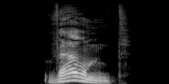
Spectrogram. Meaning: inflection of wärmen: 1. second-person plural present 2. third-person singular present 3. plural imperative
- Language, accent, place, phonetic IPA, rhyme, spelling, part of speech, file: German, Germany, Berlin, [vɛʁmt], -ɛʁmt, wärmt, verb, De-wärmt.ogg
